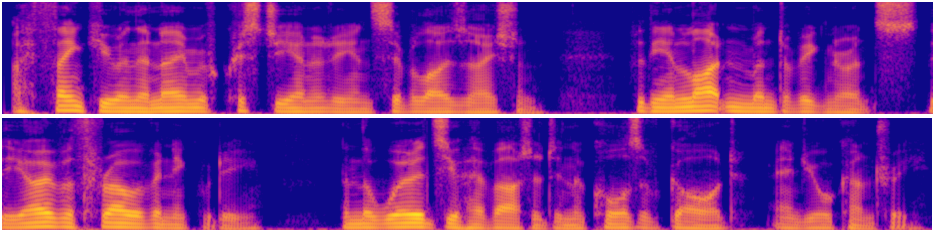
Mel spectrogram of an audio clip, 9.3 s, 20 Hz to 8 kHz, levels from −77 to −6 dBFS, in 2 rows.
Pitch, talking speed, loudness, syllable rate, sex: 90 Hz, 215 wpm, -20 LUFS, 6.6 syllables/s, male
